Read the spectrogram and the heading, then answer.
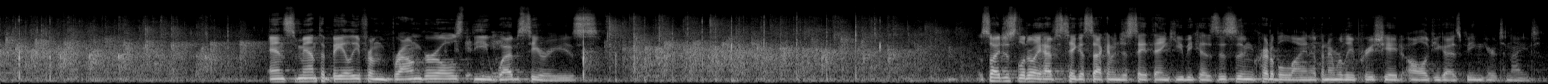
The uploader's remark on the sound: In a live panel recorded at Chicago Athletic Association Hotel, four of Chicago's premier creatives share their strategies for creating content that connects.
